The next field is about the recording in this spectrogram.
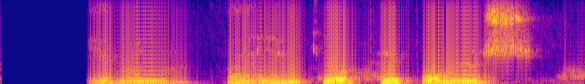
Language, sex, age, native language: Icelandic, female, 40-49, Icelandic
